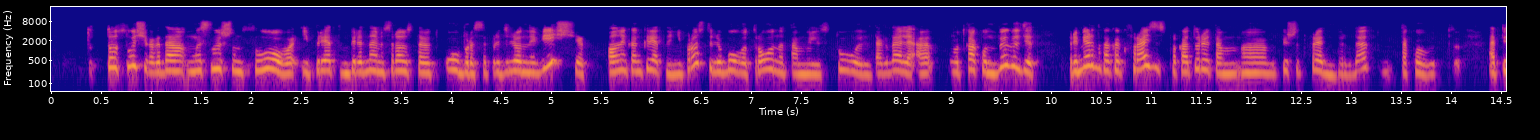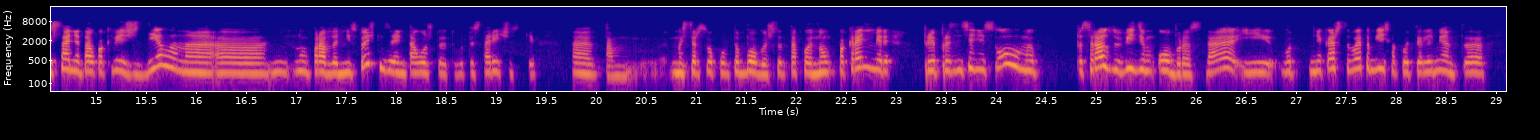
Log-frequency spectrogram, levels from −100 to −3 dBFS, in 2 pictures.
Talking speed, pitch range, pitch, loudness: 180 wpm, 210-260 Hz, 230 Hz, -33 LUFS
